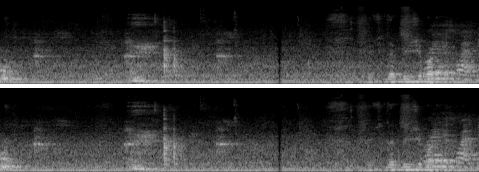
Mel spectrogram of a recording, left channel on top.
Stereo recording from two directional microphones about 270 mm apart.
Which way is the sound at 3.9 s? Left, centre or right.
Left.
